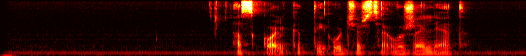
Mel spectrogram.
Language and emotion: Russian, neutral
